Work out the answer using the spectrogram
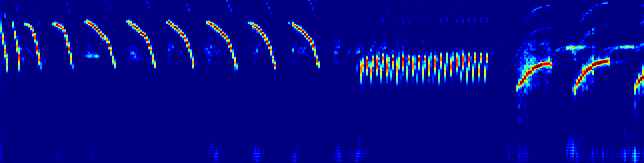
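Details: Champion canary song, Gloster canary among the birds featured: falling whistled notes in a quick repeated series, then a steady rapid buzzy trill lasting about a second, followed by rising whistles.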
